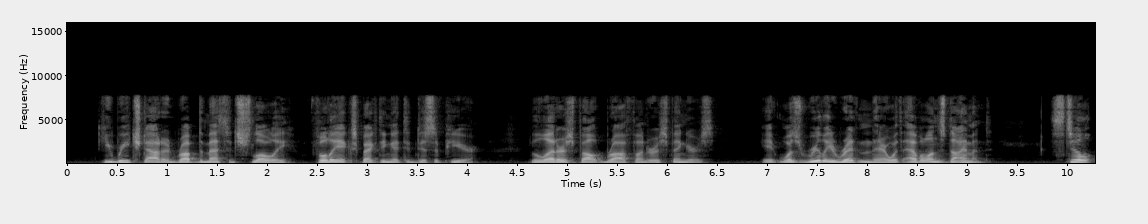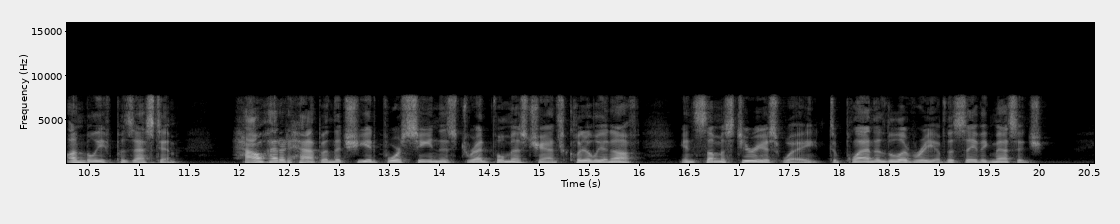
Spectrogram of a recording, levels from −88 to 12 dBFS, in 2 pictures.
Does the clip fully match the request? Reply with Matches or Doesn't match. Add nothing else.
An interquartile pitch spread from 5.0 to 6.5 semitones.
Matches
